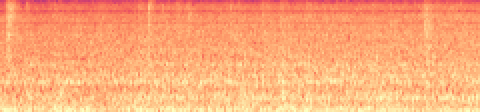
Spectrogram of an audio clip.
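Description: Train running through a narrow, small-bore tunnel, heard from inside the carriage: a steady low rumble of wheels and air pressed in the confined tunnel.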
